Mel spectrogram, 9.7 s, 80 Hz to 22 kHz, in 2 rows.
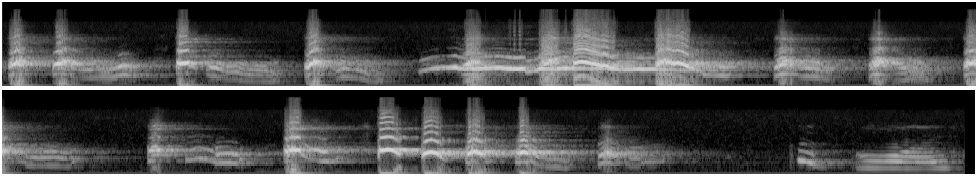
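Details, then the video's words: Pet dog singing, recorded by webcam in March 2011; wavering, tonal howled notes broken into short bursts with sharp clicks between, ending in a few quieter whines. "BOGO THE BEST SINGING DOG"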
